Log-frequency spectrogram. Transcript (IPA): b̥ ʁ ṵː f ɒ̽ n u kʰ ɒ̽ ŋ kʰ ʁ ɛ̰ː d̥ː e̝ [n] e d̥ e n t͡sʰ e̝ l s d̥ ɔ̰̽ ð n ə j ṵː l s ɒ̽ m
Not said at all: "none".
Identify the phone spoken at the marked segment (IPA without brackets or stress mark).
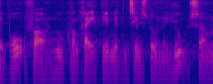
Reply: m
